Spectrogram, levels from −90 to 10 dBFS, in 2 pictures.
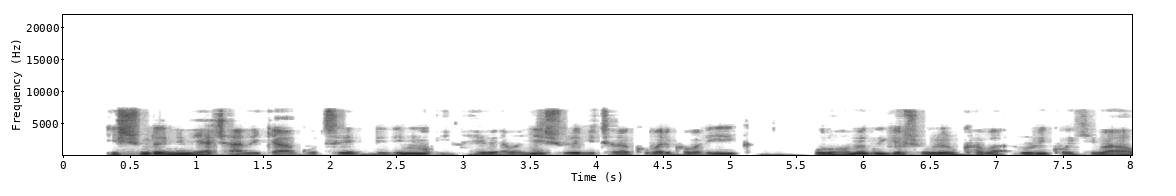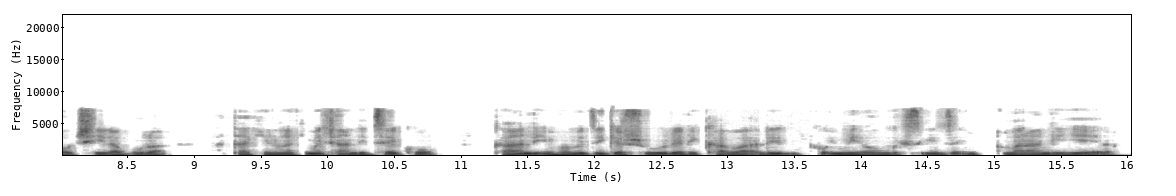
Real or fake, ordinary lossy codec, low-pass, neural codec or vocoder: real; AAC, 32 kbps; 7.2 kHz; none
